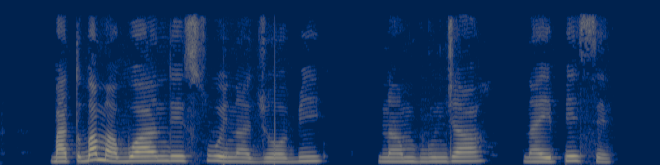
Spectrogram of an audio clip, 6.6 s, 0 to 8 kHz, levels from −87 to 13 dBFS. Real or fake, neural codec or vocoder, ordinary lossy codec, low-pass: real; none; MP3, 64 kbps; 7.2 kHz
